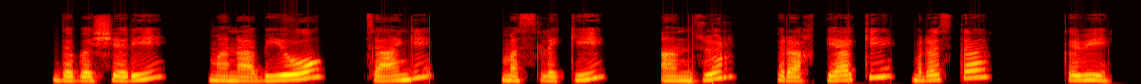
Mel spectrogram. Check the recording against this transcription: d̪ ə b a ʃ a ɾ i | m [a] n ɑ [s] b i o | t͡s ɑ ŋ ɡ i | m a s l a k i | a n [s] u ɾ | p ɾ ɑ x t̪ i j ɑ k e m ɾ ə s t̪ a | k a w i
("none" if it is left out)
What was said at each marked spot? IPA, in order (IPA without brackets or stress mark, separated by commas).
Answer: a, none, z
